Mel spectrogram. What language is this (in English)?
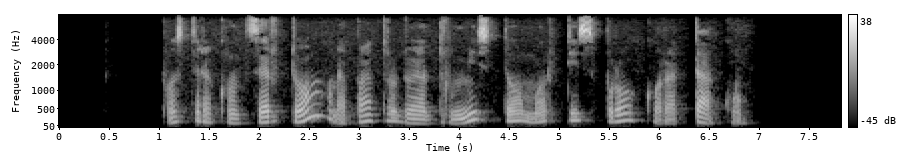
Esperanto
